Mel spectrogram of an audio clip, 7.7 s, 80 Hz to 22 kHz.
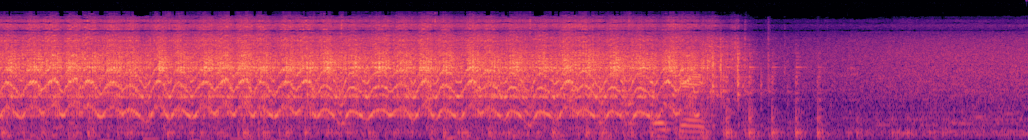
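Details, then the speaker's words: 1968 BMW 1800 barn find, gas poured into the carburetor: the starter cranks steadily at roughly three to four compressions a second for five seconds on a weak battery, never fires. Owner suspects oil-fouled plugs; no spark was found afterward. "pumping a little not a lot but it's pumping I'll tell you I think got them plugs filed up"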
